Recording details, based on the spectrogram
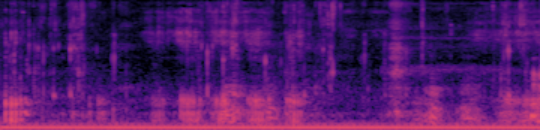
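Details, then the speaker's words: A dog sleeping on the owner's lap, snoring and snorting a lot, with the owner considering a vet check; snoring stops when turned sideways: quick, repeated snuffling snorts over a steady low hum. "might have to get him checked out he uh he snorts a little too much he sleeps on my lap at night when we watch uh tv and and i got a position that he does not snore in"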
